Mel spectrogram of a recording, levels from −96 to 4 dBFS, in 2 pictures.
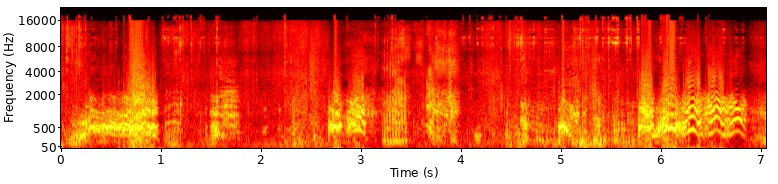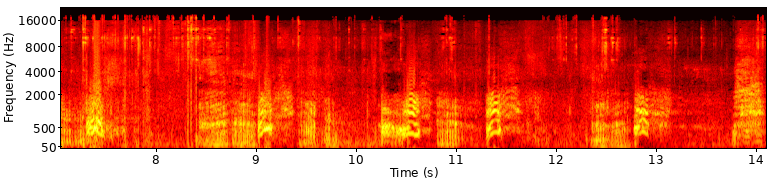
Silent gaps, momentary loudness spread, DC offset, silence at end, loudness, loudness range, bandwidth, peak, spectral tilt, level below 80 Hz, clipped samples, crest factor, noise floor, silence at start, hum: none; 17 LU; under 0.1%; 0 s; -22 LUFS; 6 LU; 19 kHz; -8 dBFS; -3.5 dB/octave; -48 dBFS; under 0.1%; 14 dB; -46 dBFS; 0 s; none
